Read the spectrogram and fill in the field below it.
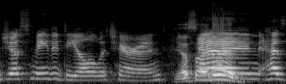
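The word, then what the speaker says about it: Charon: So Leviathan just made a deal with Sharon.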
